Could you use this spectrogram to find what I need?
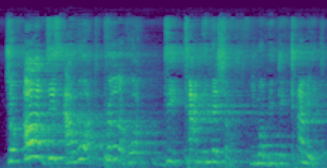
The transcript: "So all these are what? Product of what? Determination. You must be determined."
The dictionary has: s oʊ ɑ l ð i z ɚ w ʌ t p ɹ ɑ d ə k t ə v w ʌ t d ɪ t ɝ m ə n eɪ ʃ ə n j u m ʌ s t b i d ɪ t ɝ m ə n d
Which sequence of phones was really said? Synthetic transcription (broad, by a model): s oʊ ɑ l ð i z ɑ w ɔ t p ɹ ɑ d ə t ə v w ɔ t d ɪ t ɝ m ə n eɪ ʃ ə n j u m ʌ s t b i d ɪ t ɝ m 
